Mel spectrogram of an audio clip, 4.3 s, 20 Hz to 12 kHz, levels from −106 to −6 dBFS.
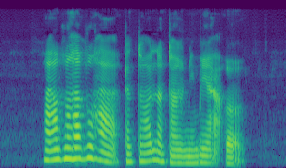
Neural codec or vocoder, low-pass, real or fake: autoencoder, 22.05 kHz, a latent of 192 numbers a frame, VITS, trained on one speaker; 9.9 kHz; fake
